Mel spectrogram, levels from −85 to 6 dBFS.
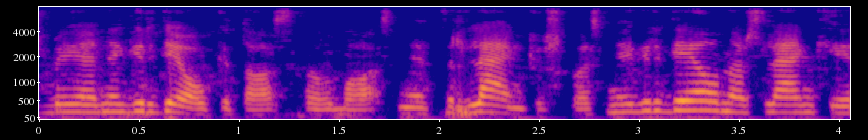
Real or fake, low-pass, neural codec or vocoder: real; 7.2 kHz; none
